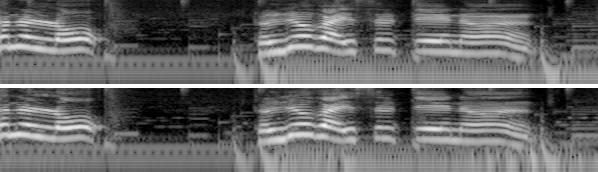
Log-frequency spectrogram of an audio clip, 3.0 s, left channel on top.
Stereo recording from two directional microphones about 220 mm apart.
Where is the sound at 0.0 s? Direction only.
Centre (ahead or behind).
